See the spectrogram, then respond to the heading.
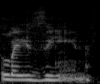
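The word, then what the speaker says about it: Lessines: He was born in 1898 in a small town in Belgium, pronounced Les Zines.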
